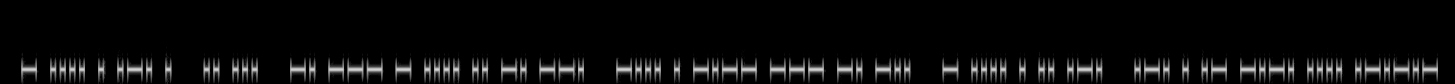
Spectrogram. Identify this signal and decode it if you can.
Morse code, heard as a keyed tone, about 25 wpm, 700 Hz. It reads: THERE IS NOTHING BEYOND THEIR REACH.
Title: Sentences from Top 1000 Words - Review Part 6 - 25wpm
